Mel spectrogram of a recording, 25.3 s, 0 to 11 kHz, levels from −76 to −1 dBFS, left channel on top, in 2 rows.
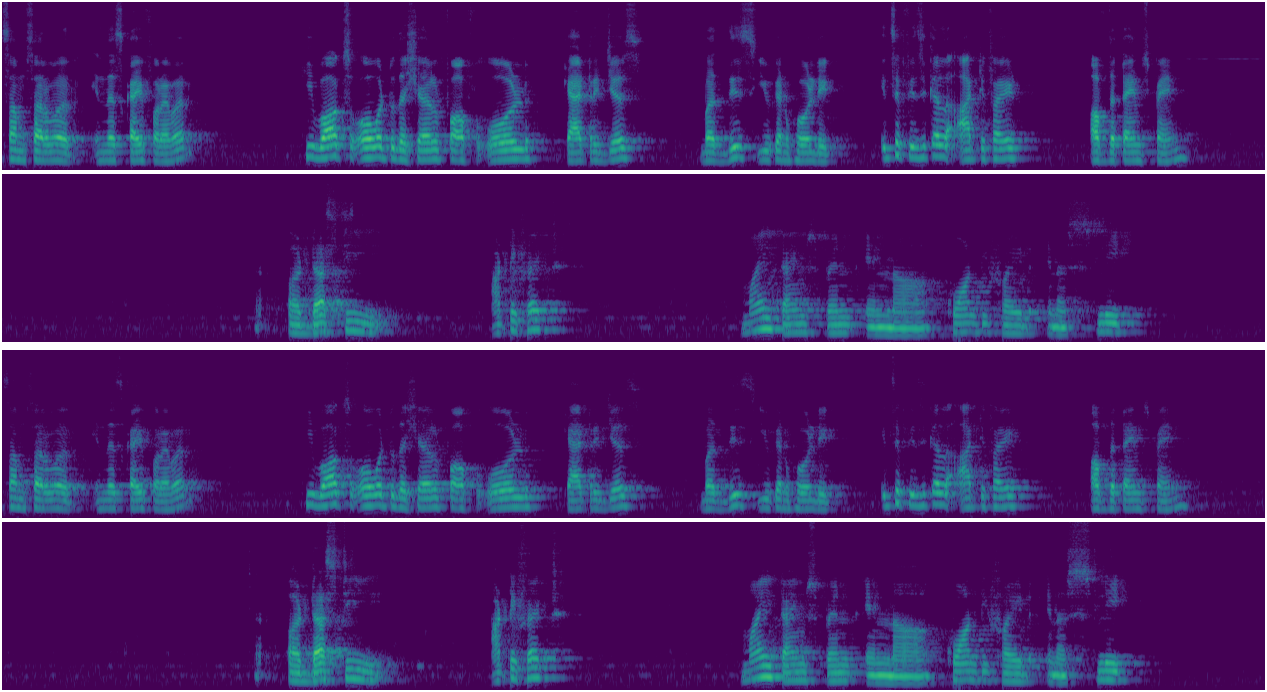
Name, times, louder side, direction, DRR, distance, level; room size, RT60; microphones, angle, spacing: voice 1, 0.0-1.9 3.0-5.3 5.7-6.4 7.0-8.3 8.8-10.2 10.9-11.9, left 4 dB, 60° left, 1.1 m, -32 dB
voice 2, 15.5-16.5 17.5-18.3 20.0-23.8, right 2 dB, 85° right, 1.7 m, -34 dB
29.5 x 27.0 x 6.6 m
head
